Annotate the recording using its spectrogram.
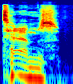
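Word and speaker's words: Tems: Tames. Tames. How do you spell that?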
